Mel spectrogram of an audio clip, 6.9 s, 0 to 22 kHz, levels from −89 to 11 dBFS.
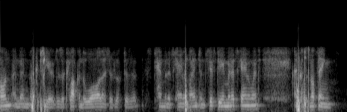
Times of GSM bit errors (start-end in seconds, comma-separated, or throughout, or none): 0.62-0.95, 3.68-3.84, 5.92-6.19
